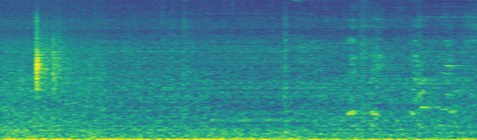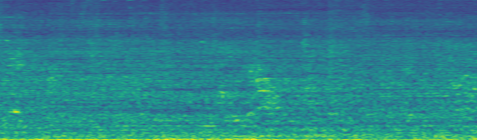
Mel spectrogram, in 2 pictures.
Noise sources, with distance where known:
non-machinery impact
person or small group shouting, far

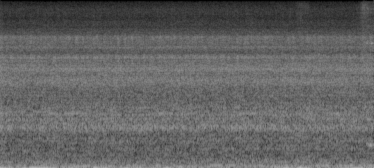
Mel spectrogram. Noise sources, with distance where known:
large-sounding engine, near

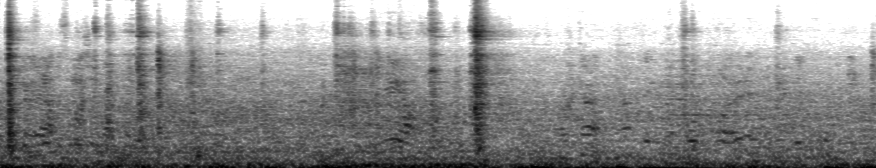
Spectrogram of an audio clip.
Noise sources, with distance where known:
person or small group talking

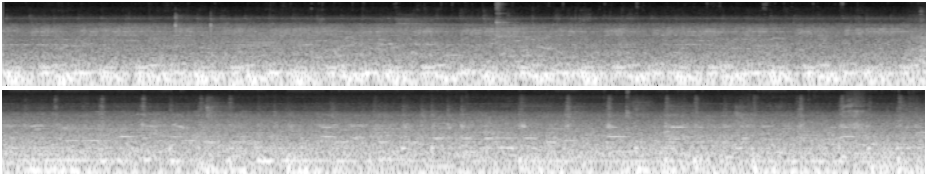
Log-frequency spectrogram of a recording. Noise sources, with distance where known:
music from a fixed source, far

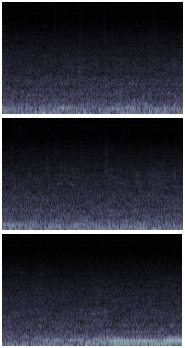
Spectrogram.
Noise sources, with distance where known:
medium-sounding engine, near
person or small group talking, far

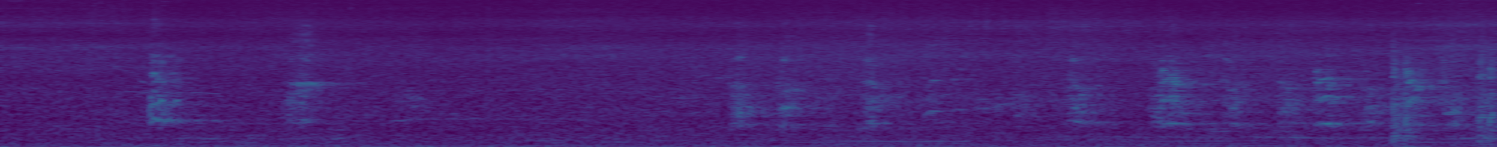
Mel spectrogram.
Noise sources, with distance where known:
dog barking or whining, near

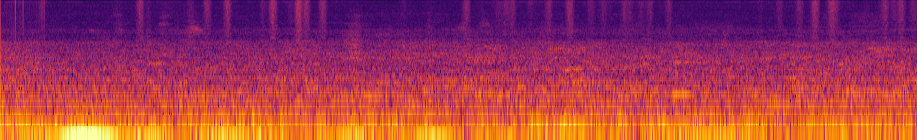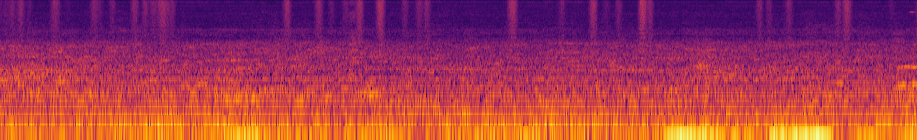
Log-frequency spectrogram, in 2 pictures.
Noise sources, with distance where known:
person or small group talking, far

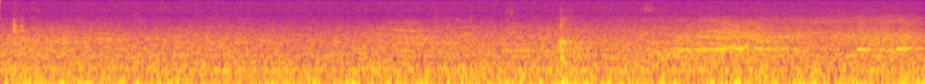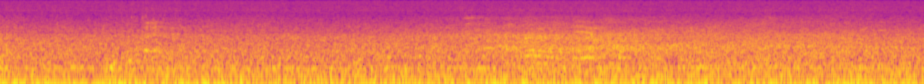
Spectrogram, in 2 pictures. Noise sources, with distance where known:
person or small group talking

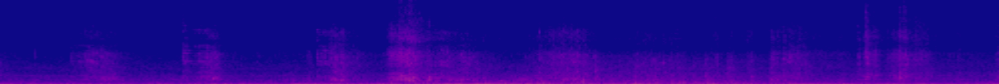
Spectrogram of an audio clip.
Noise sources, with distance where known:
person or small group talking

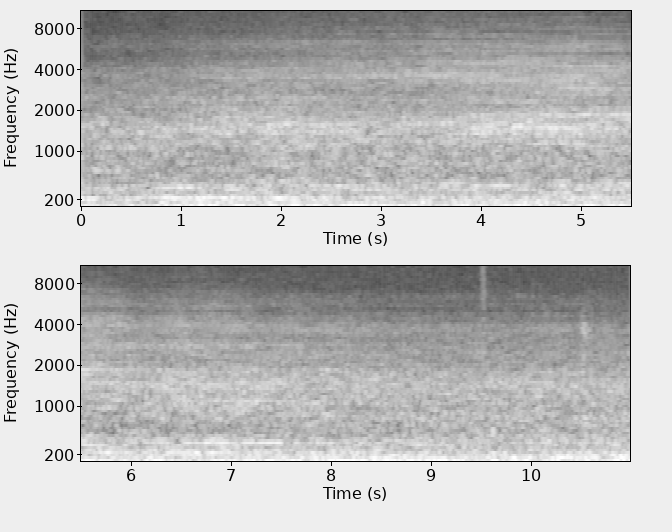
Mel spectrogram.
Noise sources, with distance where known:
small-sounding engine, far

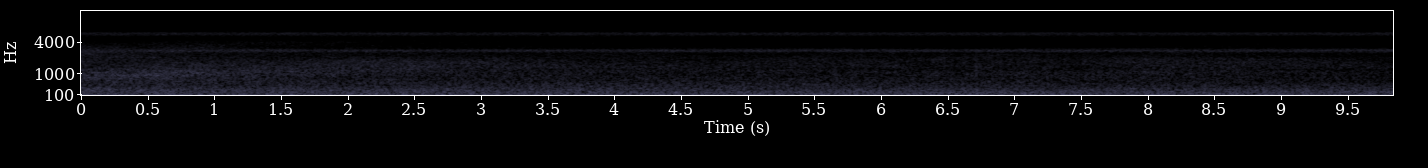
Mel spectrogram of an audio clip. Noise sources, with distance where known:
background noise

